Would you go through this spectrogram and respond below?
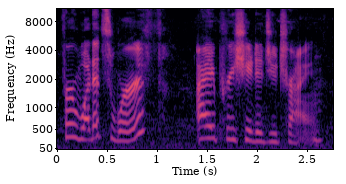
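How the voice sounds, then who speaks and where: A woman's voice: fairly high pitch, animated, moderate pace, natural voice. A woman playing a young, admiring and independent-minded rookie wrestler in a video game cutscene, speaking earnestly. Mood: sincere.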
